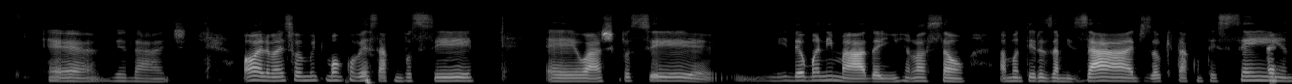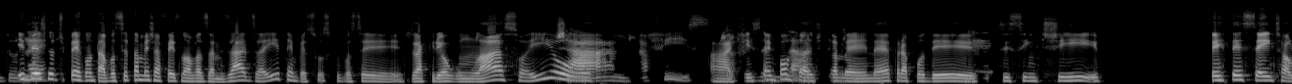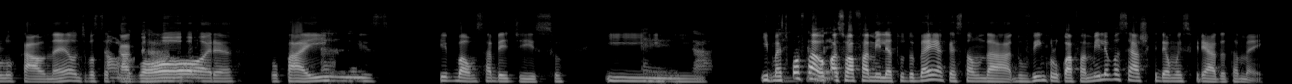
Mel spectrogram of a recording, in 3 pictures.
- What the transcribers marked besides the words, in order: tapping
- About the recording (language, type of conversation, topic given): Portuguese, advice, Como a mudança de cidade ou de rotina afetou a sua amizade?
